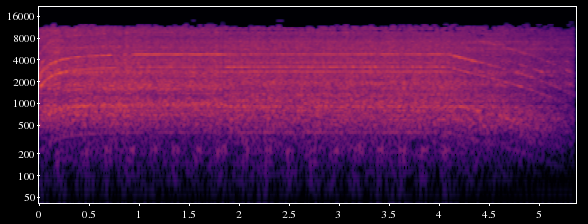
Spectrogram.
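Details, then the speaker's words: 3D-printed gas engine with new piston and connecting rod, lower compression ratio, carburetor fitted, alcohol fuel system: fast starter whine with a steady compression pulse about three per second, noticeably more compression, winds down without firing; cranks well but won't start. "this time you can clearly hear has a lot more compression when it's turning over"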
